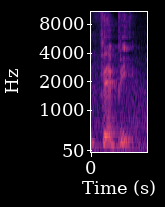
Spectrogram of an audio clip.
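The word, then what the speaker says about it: Phippy: Am I saying it pronouncing correctly when I say, is it Fippy? Fippy.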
